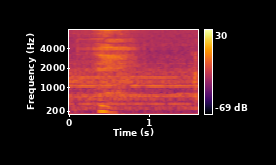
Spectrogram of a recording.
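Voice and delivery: soft, breath-only sigh. Real, not acted. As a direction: let out a quiet sigh. Player sighs while waiting.

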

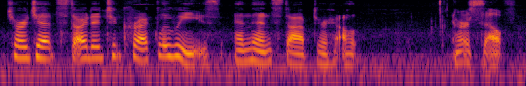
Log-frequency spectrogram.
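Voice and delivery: plain reading voice

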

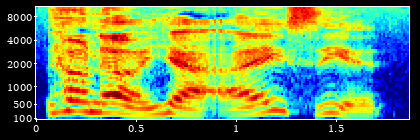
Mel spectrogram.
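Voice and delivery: teasing agreement; snickering. Acted. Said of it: "Greenland snickered".

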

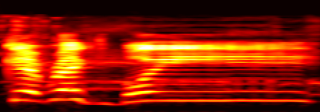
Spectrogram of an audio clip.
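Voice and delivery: slow, loud gloating yell; taunting shout. Real, not acted. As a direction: rub it in, drawn out. Gamer taunts a beaten enemy.

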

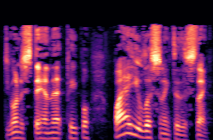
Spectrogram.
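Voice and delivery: normal talking voice

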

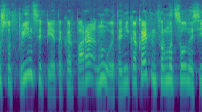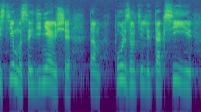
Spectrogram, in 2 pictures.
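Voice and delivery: ordinary talk

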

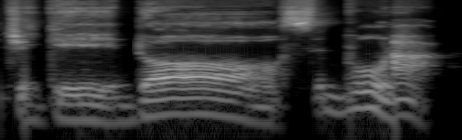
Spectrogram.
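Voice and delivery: low, soft coaxing voice; tempting voice. Retold or imitated. A tempting voice tells the tired believer, low soft coaxing. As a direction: lull them back to sleep. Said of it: "Il y a une voix qui dit".

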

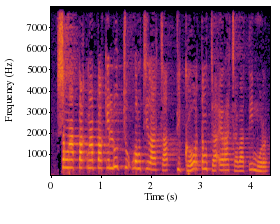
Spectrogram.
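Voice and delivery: ordinary talk

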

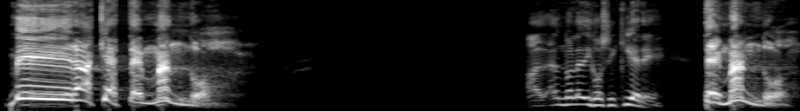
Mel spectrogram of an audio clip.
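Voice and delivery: loud, slow, forceful command; commanding shout. Acted. Dios ordena a Josué, en un grito solemne. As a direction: thunder the order like a general.

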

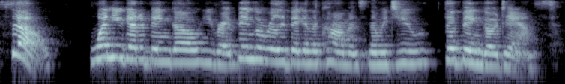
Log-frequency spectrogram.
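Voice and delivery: loud, eager camp-counselor energy; rally the campers with enthusiasm; excited. Real, not acted. Hyping the bingo celebration.

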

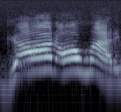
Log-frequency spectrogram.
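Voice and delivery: normal talking voice

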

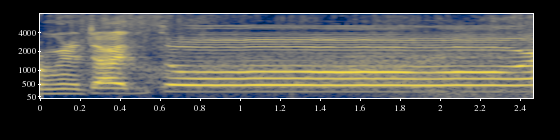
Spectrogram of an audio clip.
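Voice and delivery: DOOR held in a long, high wail; loud, drawn-out panic; panicked yell. Real, not acted. Last panicked repeat, then escape.

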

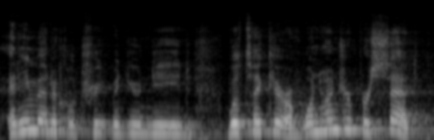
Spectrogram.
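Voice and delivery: put-on high, earnest girl's voice; assuring young girl. A narrator's reading. Girl assuring the injured narrator, high and earnest. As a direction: promise it eagerly, pitched high. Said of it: "she assured me".

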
